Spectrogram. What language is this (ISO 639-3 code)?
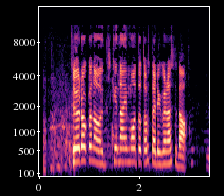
jpn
